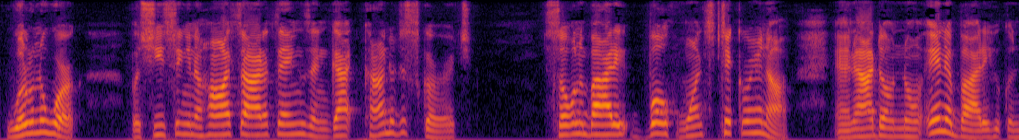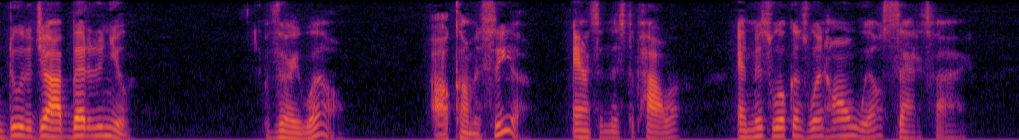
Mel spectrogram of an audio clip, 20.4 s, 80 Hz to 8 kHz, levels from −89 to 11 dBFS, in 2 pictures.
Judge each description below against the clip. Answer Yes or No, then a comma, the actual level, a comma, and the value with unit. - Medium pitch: Yes, medium, 170 Hz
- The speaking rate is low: No, average, 160 wpm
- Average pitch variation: No, wide, 6.1 semitones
